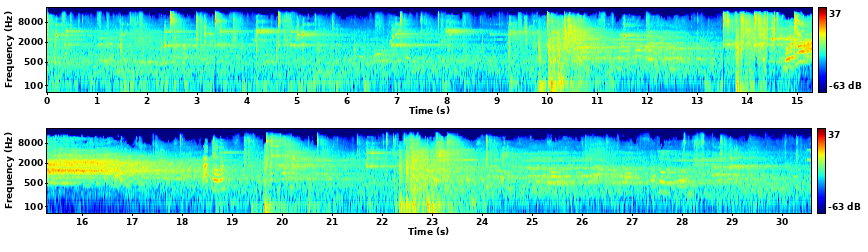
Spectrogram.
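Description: Sabre fencing: quick sharp clicks and knocks of blades and feet stamping on a wooden floor throughout, with a loud yell about halfway through as a touch is scored.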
